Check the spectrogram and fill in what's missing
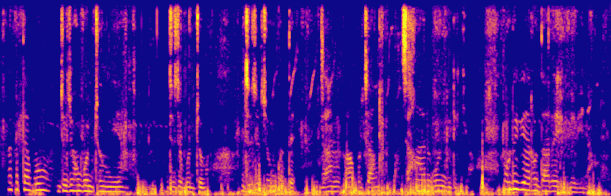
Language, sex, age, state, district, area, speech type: Santali, female, 18-30, Jharkhand, Seraikela Kharsawan, rural, spontaneous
